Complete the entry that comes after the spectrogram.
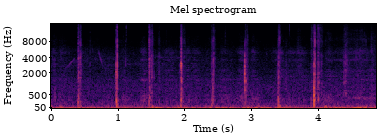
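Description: A small hole being dug in the ground in the centre of a clearing, cleared of leaves, to hold a small campfire with little smoke: about ten sharp strikes into the earth at a steady, unhurried rhythm, with a faint outdoor hiss between them and no voices.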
